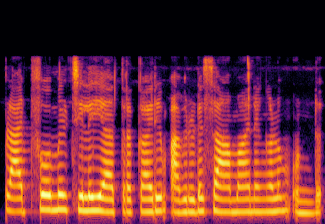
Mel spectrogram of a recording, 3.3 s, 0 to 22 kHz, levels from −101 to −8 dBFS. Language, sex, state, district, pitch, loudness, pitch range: Malayalam, female, Kerala, Kollam, 230 Hz, -15 LUFS, 220-245 Hz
